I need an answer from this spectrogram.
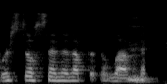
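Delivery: soft voice, welling up with tears. Ending a remembrance of Tom, who has died: welling up with tears. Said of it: "I'm welling up a little bit".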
